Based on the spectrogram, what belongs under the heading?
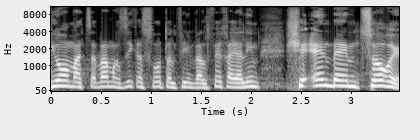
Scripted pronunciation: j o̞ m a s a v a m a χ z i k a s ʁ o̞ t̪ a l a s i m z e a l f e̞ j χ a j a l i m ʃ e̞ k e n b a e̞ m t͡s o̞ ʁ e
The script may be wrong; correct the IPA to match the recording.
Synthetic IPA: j o̞ m a t͡s a v a m a χ z i k a s ʁ o̞ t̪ a l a f i m v e a l f e̞ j χ a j a l i m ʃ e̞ ʔ e n b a e̞ m t͡s o̞ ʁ e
